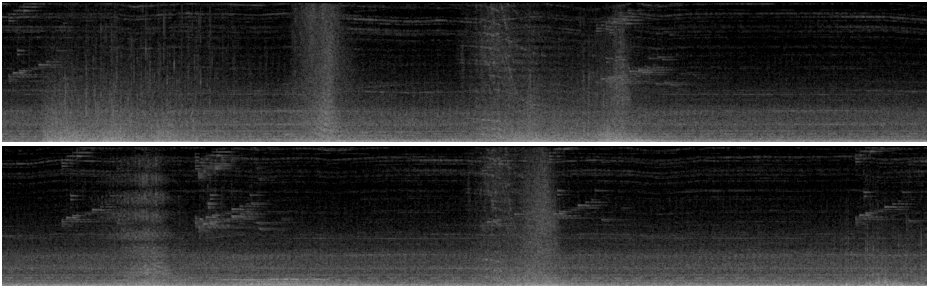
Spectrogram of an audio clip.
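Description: Coins chime as they are picked up.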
